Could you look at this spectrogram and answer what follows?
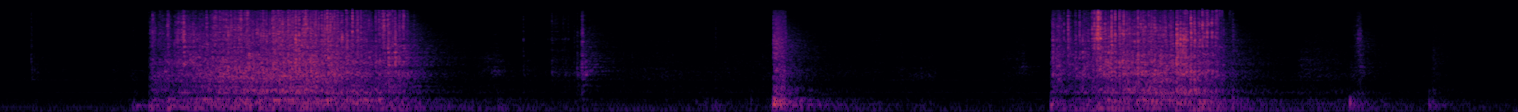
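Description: A slatted wooden crate dragged and scraped across the floor in two rough pushes, each a second or so long, with a sharp knock between them and a few small taps.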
